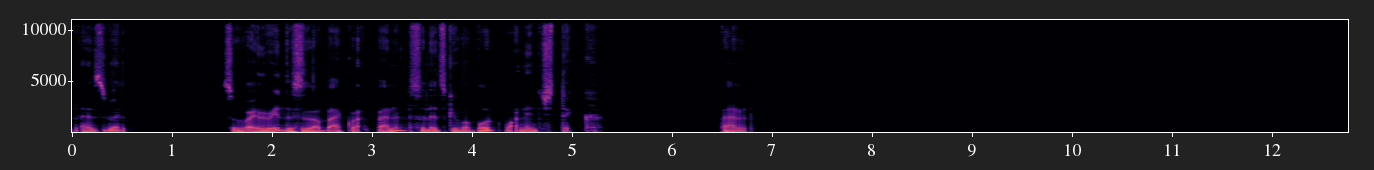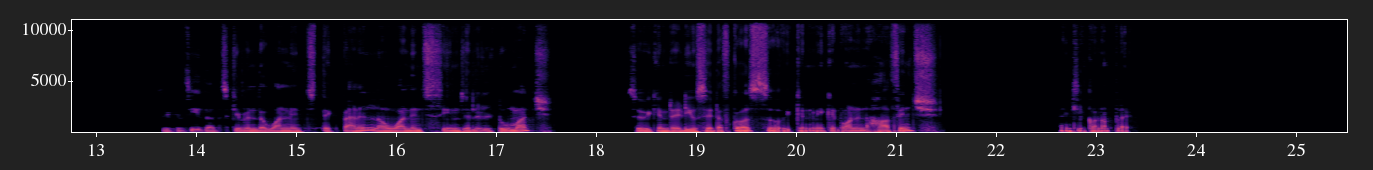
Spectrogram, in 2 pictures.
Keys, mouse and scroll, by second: 0.7-1.8 scroll up 18, 3.8 1, 4.6 shift+', 13.2-14.3 scroll down 26, 14.4 middle click, 14.9-15.5 scroll down 9, 15.5-16.0 scroll up 7, 16.0 scroll down 1, 16.4 scroll up 5, 16.5 space, 17.0 m, 18.5 shift+click, 18.7 space, 19.3 shift+click, 20.4-21.3 typing.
